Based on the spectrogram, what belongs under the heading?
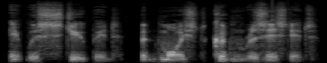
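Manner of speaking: ordinary delivery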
